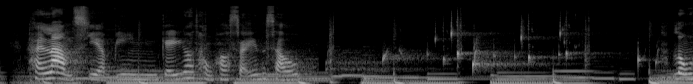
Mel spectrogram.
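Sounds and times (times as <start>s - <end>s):
speech: 0.4s - 3.2s, 6.8s - 6.9s
water dripping from a loosely closed tap: 3.6s - 6.9s.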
